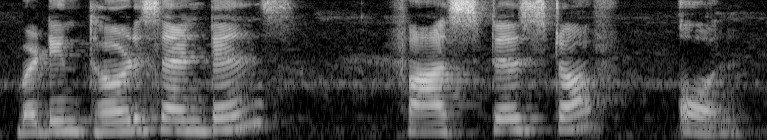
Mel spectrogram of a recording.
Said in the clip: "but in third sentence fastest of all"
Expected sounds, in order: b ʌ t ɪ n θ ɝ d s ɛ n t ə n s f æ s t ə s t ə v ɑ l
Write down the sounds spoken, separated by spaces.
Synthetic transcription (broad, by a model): b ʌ t ɪ n t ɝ d s ɛ n t ə n s f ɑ s t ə s t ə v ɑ l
